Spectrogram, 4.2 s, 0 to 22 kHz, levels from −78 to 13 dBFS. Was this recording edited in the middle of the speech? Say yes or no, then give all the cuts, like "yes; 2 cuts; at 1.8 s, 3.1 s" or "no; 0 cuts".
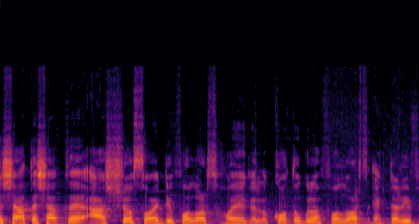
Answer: no; 0 cuts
